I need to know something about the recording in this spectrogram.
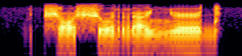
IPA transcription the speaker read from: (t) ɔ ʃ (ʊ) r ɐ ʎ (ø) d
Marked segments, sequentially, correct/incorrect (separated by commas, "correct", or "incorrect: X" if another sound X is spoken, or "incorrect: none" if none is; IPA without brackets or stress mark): incorrect: t͡ʃ, correct, correct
